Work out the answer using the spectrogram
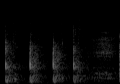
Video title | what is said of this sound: DIY $15 Audio diffusor panel!! | it's not much more than when I tap the table, so that shouldn't resonate too much, hopefully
